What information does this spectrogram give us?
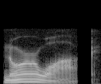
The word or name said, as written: Norwalk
